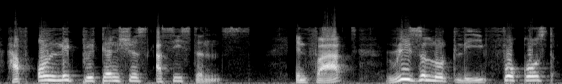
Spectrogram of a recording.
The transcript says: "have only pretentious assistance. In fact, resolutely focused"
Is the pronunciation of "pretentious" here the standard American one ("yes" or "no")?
yes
